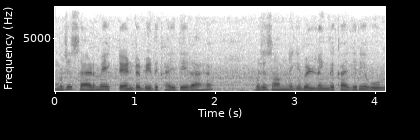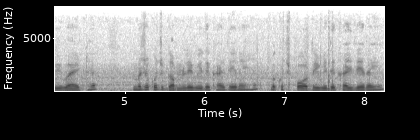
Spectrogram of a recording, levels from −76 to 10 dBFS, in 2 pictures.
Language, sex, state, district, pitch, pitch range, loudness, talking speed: Hindi, male, Bihar, Katihar, 135 Hz, 130-150 Hz, -17 LUFS, 285 wpm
